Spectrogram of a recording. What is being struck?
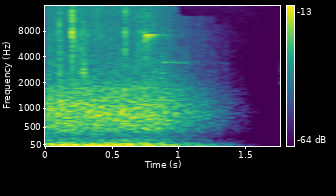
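Nothing is struck.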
